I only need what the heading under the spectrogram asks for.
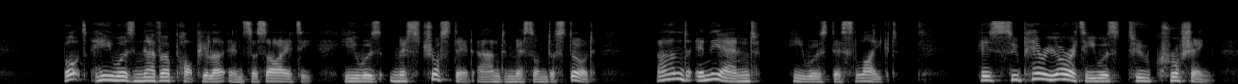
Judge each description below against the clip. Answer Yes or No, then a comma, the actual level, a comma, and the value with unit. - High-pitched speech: No, medium, 150 Hz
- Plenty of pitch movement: Yes, wide, 6.2 semitones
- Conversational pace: No, slow, 95 wpm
